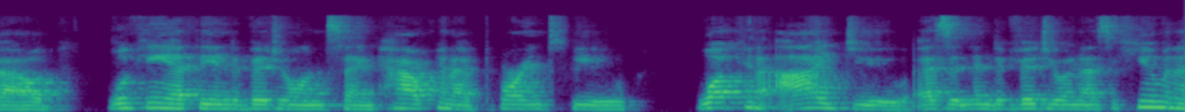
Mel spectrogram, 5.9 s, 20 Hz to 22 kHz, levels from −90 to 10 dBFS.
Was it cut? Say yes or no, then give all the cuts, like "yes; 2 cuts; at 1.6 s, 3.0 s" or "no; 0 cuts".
no; 0 cuts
